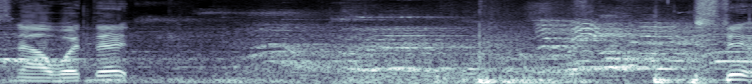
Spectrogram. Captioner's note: people shouting in the crowd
